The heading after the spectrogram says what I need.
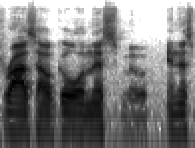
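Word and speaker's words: Ra's al Ghul: pronounce his name idiots it goes back and forth between being razz and race depending on who's saying it because and the devil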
